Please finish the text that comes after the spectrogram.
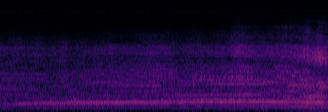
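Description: Race cars lapping Outlaw Speedway during a Kubota High Limit Racing event, their engines making a steady, loud, continuous roar with a sustained whining drone and no break.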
